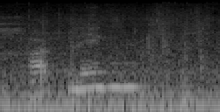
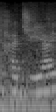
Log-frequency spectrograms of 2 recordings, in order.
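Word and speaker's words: Haxhiaj: Hotning. I will pronounce it for you. Thank you. Sure. It is Hajijaj, that's spelled H-A-X-H-I-A-J.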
